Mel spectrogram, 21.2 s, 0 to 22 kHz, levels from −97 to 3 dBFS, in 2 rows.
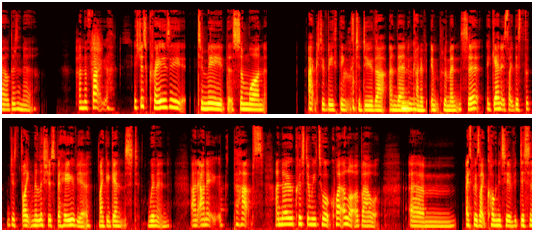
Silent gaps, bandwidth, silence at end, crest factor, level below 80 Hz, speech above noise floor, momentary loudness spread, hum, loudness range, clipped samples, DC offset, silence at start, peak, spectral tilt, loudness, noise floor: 0.89-1.09 s, 3.69-3.84 s, 5.31-6.05 s, 19.74-19.81 s; 16.5 kHz; 0 s; 20 dB; -58 dBFS; over 66 dB; 13 LU; none; 5 LU; under 0.1%; under 0.1%; 0 s; -6 dBFS; -5 dB/octave; -24 LUFS; under -90 dBFS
